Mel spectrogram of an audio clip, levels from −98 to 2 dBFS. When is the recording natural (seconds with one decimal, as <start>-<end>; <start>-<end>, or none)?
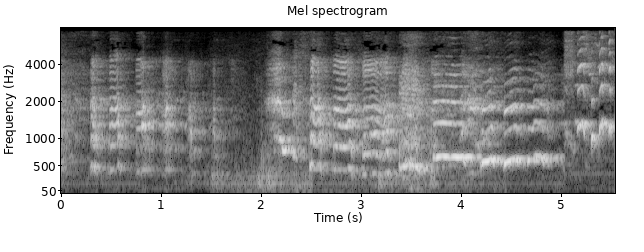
0.0-0.8; 1.5-5.5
